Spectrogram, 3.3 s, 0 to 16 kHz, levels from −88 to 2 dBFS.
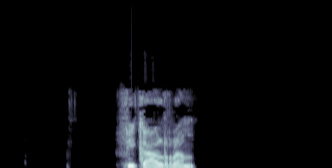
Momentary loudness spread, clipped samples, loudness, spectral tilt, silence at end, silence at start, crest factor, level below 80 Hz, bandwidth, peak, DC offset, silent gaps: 9 LU; under 0.1%; -15 LUFS; -6 dB/octave; 1.4 s; 1.2 s; 20 dB; -56 dBFS; 7.8 kHz; 0 dBFS; under 0.1%; none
